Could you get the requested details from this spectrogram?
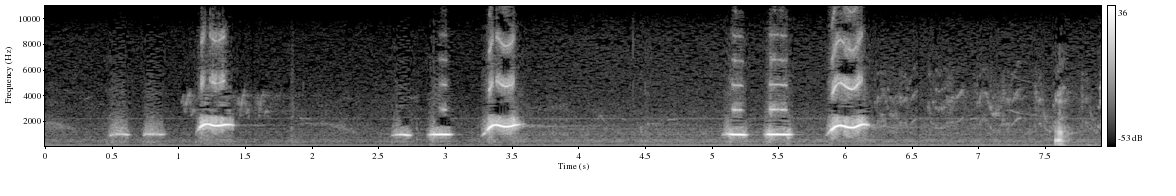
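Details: A distant Southern Boubou calls on a sunny morning at about 7:30 AM on 21 August 2016 at Djuma, South Africa. It repeats two low hollow whistles and a higher slurred whistle three times, about every 2.5 seconds, over a steady engine hum.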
